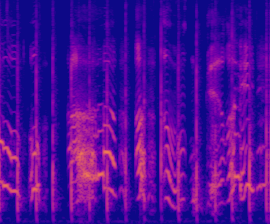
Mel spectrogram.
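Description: A child cries with many short, choppy sobbing bursts and wavering moans, rising and falling in pitch in a broken, hiccuping rhythm with brief gasps between them.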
